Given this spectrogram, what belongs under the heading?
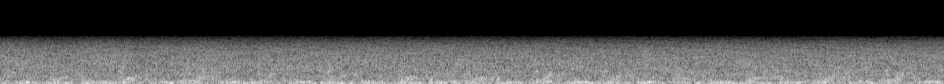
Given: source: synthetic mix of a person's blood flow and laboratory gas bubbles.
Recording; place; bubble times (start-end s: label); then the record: Doppler ultrasound of blood flow; precordium
7.83-8.09 s: bubbles
8.32-8.46 s: bubbles
8.50-8.54 s: bubbles
From the record:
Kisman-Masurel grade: 221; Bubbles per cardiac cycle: several, 3 to 8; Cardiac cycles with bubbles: 10 to 50%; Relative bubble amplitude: barely perceptible (0.100 to 0.250); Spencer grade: 2 (many but less than half of the cardiac periods contain bubble signals, singularly or in groups); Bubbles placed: anywhere in the cardiac cycle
